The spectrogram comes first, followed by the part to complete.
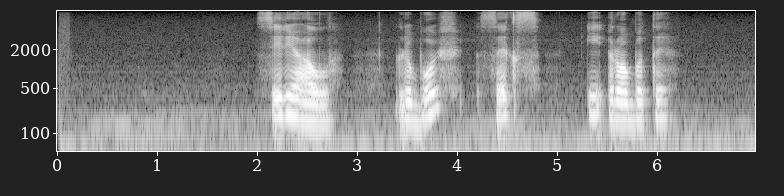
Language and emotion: Russian, neutral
